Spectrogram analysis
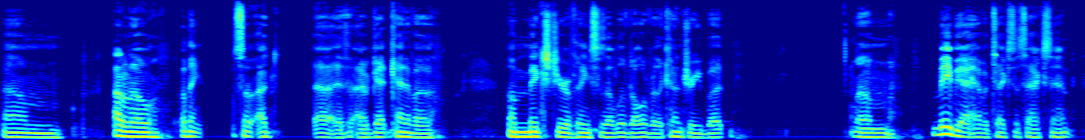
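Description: Speaking at a fairly low pitch with a steady tone and moderate pace, this man leaves long pauses and sounds a little mellow. He hosts his own casual solo podcast at home by an open window, chatting in a laid-back, rambling way full of fillers and chuckles. The studio-clean sound has no echo.

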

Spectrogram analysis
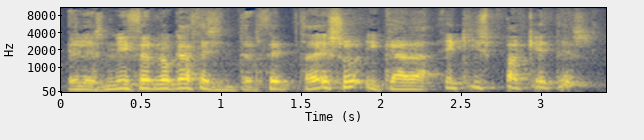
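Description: A man's voice: a little high, normal speed. A man, co-hosting a podcast and telling stories animatedly, acting out the dialogue. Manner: animated storyteller who acts out dialogue. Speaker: podcast co-host. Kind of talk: casual storytelling chat.

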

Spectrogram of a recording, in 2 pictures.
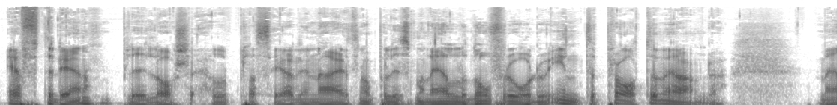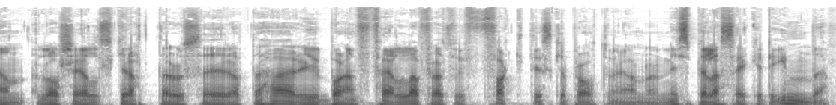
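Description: A man narrating a true story, reading passages from a book aloud with his own commentary in a steady, plain manner. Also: sits low, vocal fry, no room sound, clean studio sound. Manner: steady, plain, occasional hesitations.

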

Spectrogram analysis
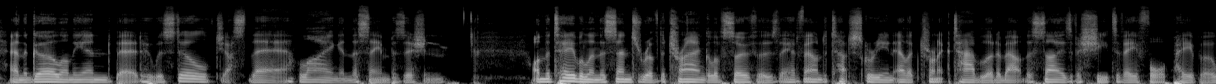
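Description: A male podcast co-host talks loosely and then reads his own prose aloud, wandering and self-correcting as he goes. His voice is low and heavily gravelly, with a close, dry sound. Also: dry recording. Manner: rambling, self-correcting storyteller. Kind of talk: casual chat and reading aloud from his own writing.

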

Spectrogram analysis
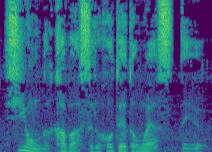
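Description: With a mid-range, slightly mellow voice, a podcast host talks a little fast as he strolls a night street, phone in his cold hands. His casual solo show rambles with lots of fillers. Faint outdoor street ambience and slight background noise sit underneath.

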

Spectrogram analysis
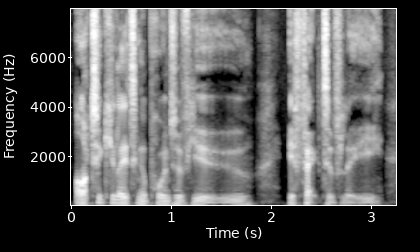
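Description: A man hosting a news discussion podcast, brisk and chatty as he moderates the panel on a close studio mic. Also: low voice, creaky, husky, no room sound. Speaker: podcast host.

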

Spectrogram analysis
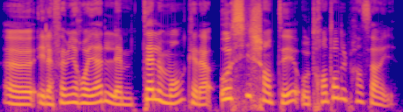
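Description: A woman hosting a casual podcast, relaxed and wry as she prompts her guests. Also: mid-range voice, quick pace, no echo, studio quality. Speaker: podcast host.

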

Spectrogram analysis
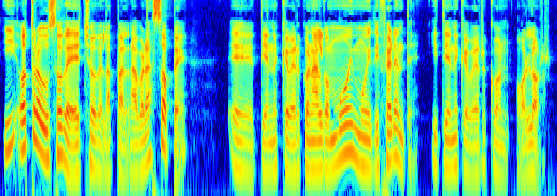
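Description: A man with a Mexican accent who explains slang in a casual lesson, often agreeing with a quick "ujú". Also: on the low side, animated, dry recording, studio quality. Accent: Mexican Spanish. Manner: affirming with frequent "ujú", explanatory. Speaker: Spanish teacher.

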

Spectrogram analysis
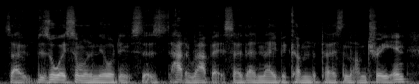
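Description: A man's voice: low voice, fairly even intonation, fast talker, darkish tone. A man, a stand-up comedian, chatting casually on a podcast, swearing and laughing often. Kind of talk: casual banter.

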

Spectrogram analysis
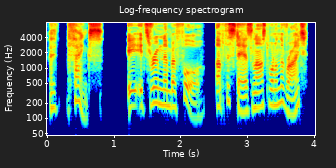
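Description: A man's voice: high voice, very animated, moderate pace, fairly bright tone, no room sound, clean studio sound, pitched above the performer's own voice. A man doing a flustered young receptionist woman. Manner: hesitant, stammering and apologetic.

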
